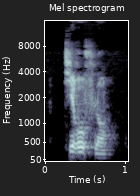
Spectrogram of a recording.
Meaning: a shirker, a skiver, a slacker
- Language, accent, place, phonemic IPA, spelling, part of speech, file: French, France, Lyon, /ti.ʁo.flɑ̃/, tire-au-flanc, noun, LL-Q150 (fra)-tire-au-flanc.wav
